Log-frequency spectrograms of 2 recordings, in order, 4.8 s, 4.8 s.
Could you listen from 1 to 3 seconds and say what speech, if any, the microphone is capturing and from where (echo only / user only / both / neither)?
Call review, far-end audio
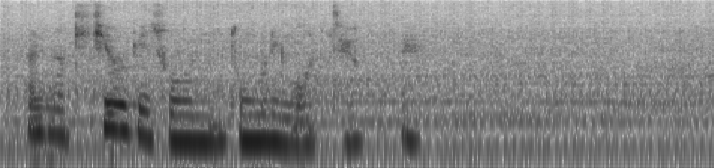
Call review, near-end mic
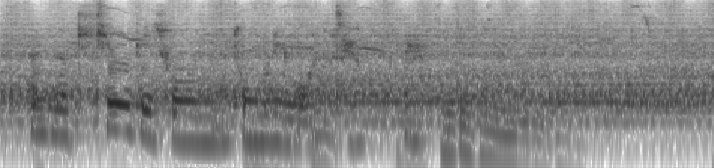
both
